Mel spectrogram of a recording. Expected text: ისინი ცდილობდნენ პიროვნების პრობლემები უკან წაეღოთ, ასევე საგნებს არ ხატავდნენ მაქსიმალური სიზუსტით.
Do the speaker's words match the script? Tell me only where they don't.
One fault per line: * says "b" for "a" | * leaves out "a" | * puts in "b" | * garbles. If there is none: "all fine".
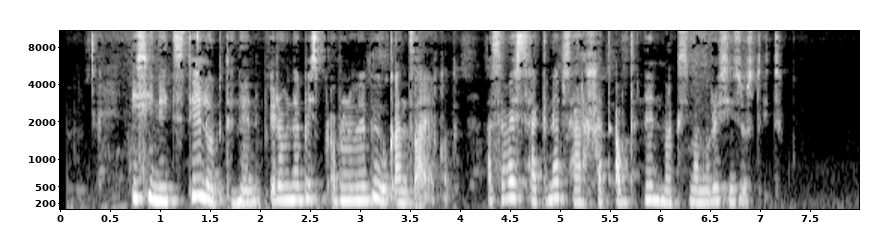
all fine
